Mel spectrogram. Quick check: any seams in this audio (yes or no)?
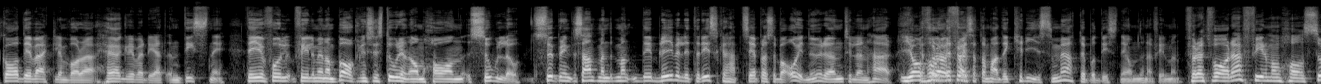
yes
